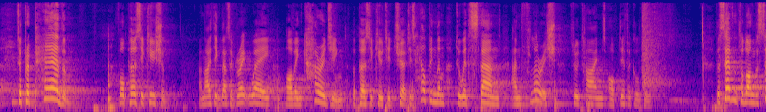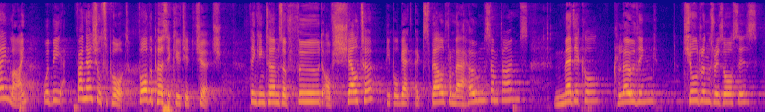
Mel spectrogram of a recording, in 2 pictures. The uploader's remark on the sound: Christ Church, Bayston Hill (UK)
